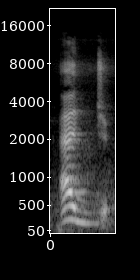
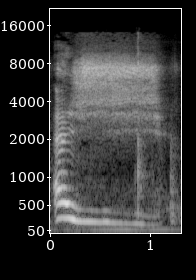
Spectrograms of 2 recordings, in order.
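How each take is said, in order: First: The final consonant is stopped short and crisp. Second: The final consonant is drawn out with running sound.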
